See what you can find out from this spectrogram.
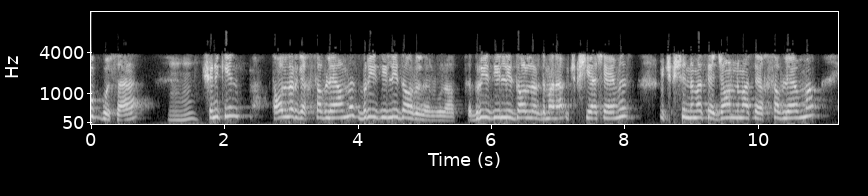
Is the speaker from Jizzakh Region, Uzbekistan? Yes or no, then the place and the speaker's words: no; Qarshi, Qashqadaryo Region, Uzbekistan; O'zim Qarshi shahrida tug'ilib Qarshag'ira o'sib katta bo'lganman.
